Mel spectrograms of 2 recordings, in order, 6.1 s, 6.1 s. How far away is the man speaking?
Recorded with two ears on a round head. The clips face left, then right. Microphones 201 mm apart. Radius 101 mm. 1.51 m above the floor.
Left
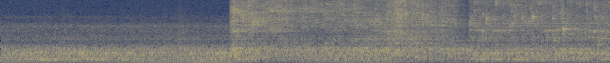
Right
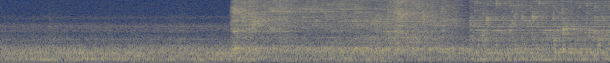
No man speaking in this recording.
